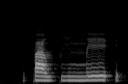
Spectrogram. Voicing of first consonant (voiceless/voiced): voiceless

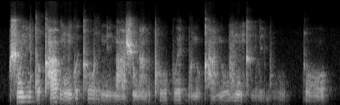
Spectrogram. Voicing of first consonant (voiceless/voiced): voiceless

